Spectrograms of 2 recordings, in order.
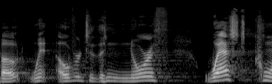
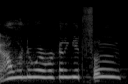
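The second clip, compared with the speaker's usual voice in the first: wondering disciples; 11 semitones higher, 6 dB quieter, faster than usual. Retold or imitated. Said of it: "and they're wondering".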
